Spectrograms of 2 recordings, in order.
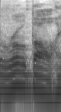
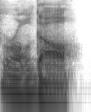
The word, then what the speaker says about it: Roald Dahl: So Roald Dahl, yeah.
